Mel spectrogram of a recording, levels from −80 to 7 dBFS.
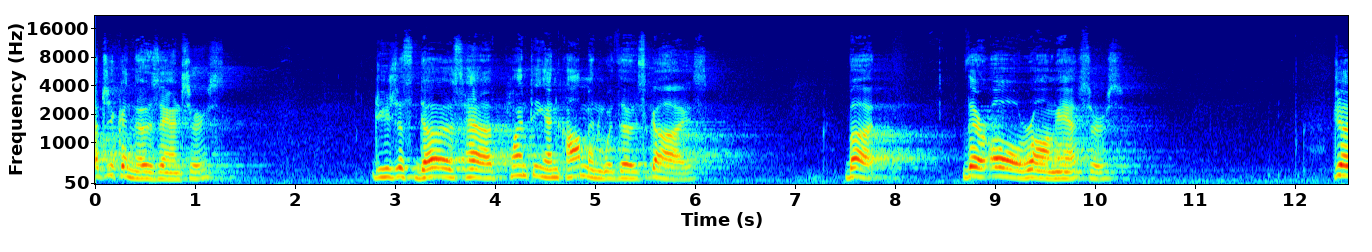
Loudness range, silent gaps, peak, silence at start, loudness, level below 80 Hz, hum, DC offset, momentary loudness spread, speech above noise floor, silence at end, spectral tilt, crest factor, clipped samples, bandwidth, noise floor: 5 LU; none; 0 dBFS; 0 s; -15 LUFS; -58 dBFS; none; under 0.1%; 17 LU; 36 dB; 0 s; -6.5 dB/octave; 16 dB; under 0.1%; 13.5 kHz; -51 dBFS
